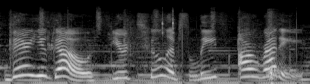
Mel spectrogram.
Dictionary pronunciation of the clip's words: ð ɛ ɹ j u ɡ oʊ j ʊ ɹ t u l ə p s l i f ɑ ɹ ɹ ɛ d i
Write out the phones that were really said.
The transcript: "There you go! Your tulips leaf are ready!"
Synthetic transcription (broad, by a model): ð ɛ ɹ j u ɡ oʊ j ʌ ɹ t u l ə p s l i f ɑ l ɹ ɛ d i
